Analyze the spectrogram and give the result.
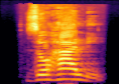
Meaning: Saturn (planet)
- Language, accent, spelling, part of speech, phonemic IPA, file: Swahili, Kenya, Zohali, proper noun, /zɔˈhɑ.li/, Sw-ke-Zohali.flac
